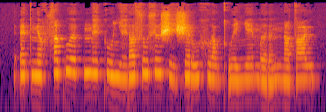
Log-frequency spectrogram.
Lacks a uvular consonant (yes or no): yes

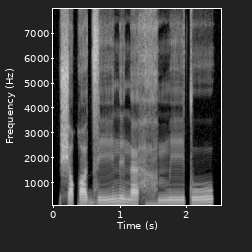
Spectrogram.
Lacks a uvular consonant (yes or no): no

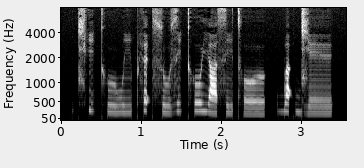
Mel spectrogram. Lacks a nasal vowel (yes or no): yes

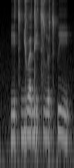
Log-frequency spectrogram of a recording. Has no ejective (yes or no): yes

